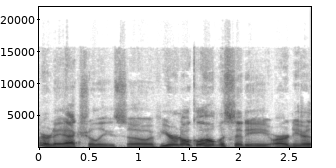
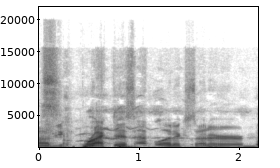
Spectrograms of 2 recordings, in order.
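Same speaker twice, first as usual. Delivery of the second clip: loud hyped-up announcer voice; monster truck ad; 4 semitones higher, 3 dB louder than usual. Pretend. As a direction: boom it like an arena promo. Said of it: "like a monster truck commercial".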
